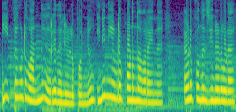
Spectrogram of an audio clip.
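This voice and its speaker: A woman's voice: a little high, fast, dark tone, soft background music, natural voice. A woman voicing a worried middle-aged mother who keeps questioning her daughter, in an amateur audio drama. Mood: scolding. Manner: scolding, questioning.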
